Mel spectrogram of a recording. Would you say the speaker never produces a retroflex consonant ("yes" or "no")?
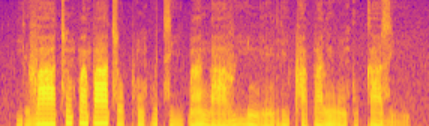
yes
